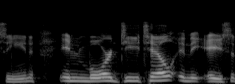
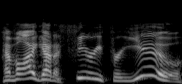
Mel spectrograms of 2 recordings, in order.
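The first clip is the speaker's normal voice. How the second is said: MatPat impression; 9 semitones higher, 8 dB louder than usual. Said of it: "Hello, Matt Pat".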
